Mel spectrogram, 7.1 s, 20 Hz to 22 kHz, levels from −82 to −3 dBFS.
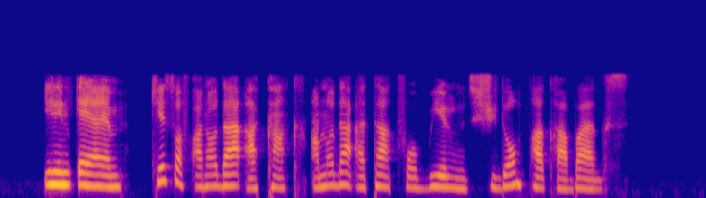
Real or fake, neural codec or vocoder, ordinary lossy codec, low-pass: fake; codec, 16 kHz, 1 kbps, FunCodec, trained on LibriTTS, 50 frames a second; none; 5.4 kHz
